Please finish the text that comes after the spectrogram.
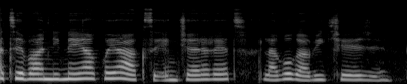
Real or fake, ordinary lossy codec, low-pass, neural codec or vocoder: real; none; 14.4 kHz; none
